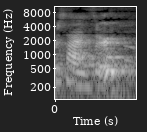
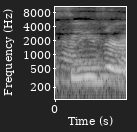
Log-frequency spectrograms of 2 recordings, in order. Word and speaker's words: Caesar: Don't tell Caesar that, or Sizer. – Caesar. We don't even know it. Caesar is the correct pronunciation, but everybody calls it.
